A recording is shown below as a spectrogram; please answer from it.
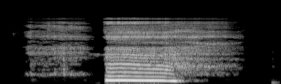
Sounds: Sigh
